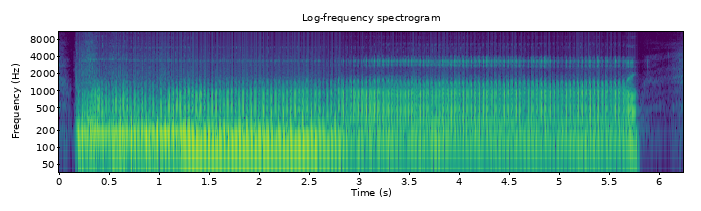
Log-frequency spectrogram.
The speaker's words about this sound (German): Was ist das? Das ist eine, das ist eine Bohrmaschine beim Nachbarn, oder?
